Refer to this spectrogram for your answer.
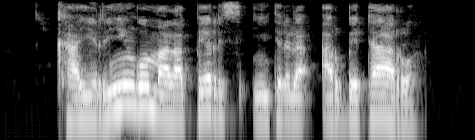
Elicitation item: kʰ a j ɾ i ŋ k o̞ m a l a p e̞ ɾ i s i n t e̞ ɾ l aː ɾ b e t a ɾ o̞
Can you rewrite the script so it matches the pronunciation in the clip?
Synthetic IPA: kʰ a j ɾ i ŋ ɡ o̞ m a l a p e̞ ɾ i s i n t e̞ ɾ l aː ɾ b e t a ɾ o̞

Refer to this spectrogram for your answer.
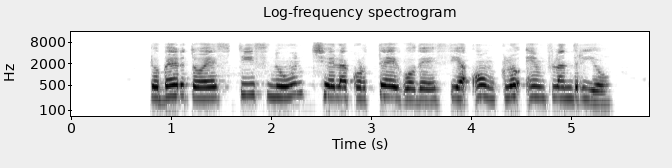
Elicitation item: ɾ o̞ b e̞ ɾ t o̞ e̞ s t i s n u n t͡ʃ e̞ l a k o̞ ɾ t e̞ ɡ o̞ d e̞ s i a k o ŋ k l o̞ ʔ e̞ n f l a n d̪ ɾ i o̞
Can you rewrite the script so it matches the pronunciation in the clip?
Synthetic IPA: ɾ o̞ b e̞ ɾ t o̞ e̞ s t i s n u n t͡ʃ e̞ l a k o̞ ɾ t e̞ ɡ o̞ d e̞ s i a ʔ o ŋ k l o̞ ʔ e̞ n f l a n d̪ ɾ i o̞

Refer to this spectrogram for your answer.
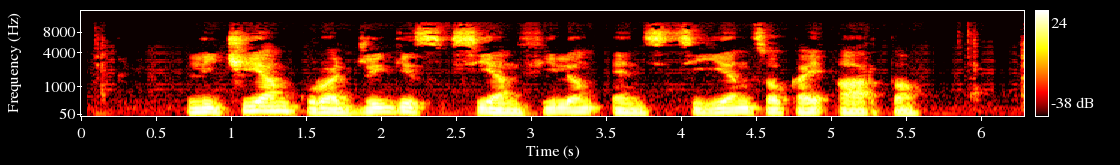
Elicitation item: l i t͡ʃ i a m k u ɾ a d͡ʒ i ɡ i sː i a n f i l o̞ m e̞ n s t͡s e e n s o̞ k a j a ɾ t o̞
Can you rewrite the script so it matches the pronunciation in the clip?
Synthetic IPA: l i t͡ʃ i a m k u ɾ a d͡ʒ i ɡ i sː i a n f i l o̞ n e̞ n s t͡s i e n t͡s o̞ k a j a ɾ t o̞

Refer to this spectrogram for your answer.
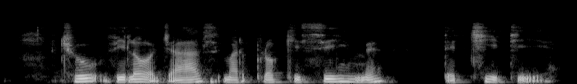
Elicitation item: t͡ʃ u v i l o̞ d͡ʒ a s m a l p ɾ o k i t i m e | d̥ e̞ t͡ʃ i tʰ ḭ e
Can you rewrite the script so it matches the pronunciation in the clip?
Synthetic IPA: t͡ʃ u v i l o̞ d͡ʒ a s m a l p ɾ o k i s i m e | d̥ e̞ t͡ʃ i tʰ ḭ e

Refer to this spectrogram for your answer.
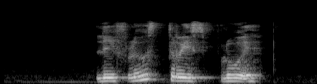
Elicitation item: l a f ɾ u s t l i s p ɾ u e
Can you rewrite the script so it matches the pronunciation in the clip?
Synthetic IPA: l i f l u s t ɾ i s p l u e

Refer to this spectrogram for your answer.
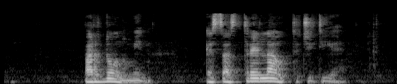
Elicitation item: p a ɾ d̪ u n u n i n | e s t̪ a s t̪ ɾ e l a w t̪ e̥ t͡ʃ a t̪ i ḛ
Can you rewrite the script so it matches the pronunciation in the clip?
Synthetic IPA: p a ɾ d̪ o n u m i n | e s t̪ a s t̪ ɾ e l a w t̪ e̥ t͡ʃ i t̪ i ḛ

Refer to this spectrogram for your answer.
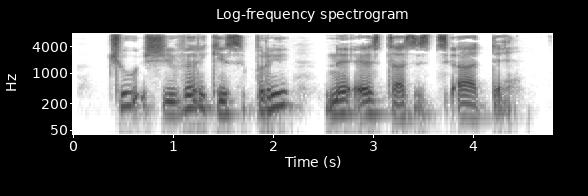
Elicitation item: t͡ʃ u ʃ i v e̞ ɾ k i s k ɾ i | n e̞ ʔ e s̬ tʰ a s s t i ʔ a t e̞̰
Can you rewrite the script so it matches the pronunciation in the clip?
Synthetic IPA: t͡ʃ u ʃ i v e̞ ɾ k i s p ɾ i | n e̞ ʔ e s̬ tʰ a s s t͡s i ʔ a t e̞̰

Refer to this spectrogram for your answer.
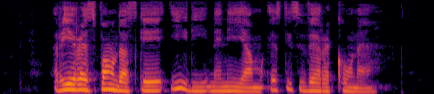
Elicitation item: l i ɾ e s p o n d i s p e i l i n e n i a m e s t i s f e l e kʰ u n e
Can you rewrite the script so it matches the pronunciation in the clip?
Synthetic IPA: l i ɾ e s p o n d a s k e i l i n e n i a m e s t i s v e ɾ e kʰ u n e

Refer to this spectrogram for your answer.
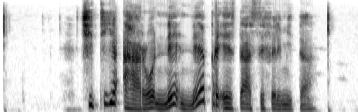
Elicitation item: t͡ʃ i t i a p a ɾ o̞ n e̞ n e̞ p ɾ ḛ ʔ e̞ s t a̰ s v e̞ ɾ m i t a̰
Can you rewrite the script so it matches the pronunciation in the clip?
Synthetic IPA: t͡ʃ i t i a ʔ a ɾ o̞ n e̞ n e̞ p ɾ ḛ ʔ e̞ s t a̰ s f e̞ ɾ m i t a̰

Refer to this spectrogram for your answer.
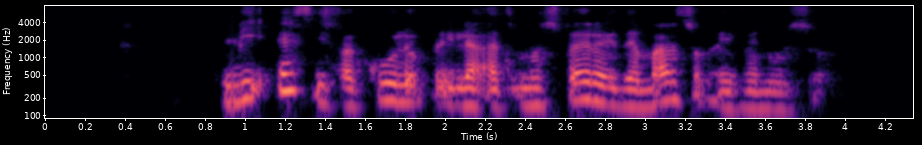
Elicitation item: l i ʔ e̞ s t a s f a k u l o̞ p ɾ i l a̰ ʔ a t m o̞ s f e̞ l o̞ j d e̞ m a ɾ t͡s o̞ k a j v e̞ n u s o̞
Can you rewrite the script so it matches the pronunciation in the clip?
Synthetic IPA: l i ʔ e̞ s t i s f a k u l o̞ p ɾ i l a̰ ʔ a t m o̞ s f e̞ ɾ o̞ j d e̞ m a ɾ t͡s o̞ k a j v e̞ n u s o̞

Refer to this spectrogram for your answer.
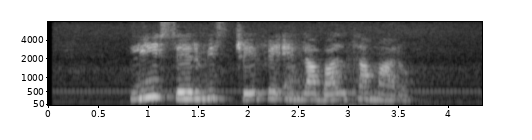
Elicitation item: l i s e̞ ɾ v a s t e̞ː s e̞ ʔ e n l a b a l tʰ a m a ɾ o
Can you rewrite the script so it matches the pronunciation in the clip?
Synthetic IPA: l i s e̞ ɾ v i s t͡ʃ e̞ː f e̞ ʔ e n l a b a l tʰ a m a ɾ o

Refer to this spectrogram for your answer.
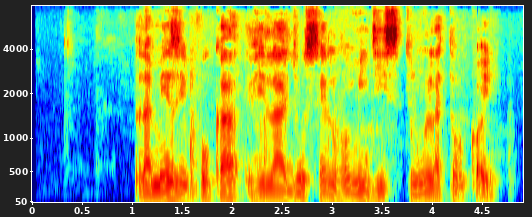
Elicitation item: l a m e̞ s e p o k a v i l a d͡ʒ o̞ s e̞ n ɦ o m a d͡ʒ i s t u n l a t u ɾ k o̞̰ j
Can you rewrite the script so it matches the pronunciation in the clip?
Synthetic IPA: l a m e̞ z e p o k a v i l a d͡ʒ o̞ s e̞ n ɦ o m i d͡ʒ i s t u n l a t u ɾ k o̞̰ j

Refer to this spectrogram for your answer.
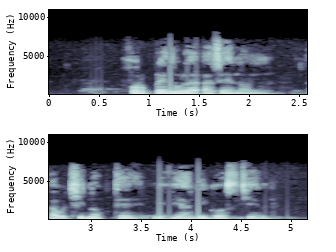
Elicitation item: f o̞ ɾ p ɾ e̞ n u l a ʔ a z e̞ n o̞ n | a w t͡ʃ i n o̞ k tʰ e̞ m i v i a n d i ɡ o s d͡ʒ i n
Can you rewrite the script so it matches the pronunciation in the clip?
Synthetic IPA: f o̞ ɾ p ɾ e̞ n u l a ʔ a z e̞ n o̞ n | a w t͡ʃ i n o̞ k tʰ e̞ m i v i a n d i ɡ o s d͡ʒ i n

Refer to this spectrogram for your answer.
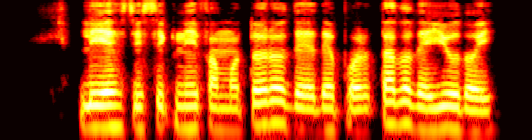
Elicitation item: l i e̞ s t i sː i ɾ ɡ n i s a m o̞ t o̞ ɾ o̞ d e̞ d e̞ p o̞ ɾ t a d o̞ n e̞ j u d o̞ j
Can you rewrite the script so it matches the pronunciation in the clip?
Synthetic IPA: l i e̞ s t i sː i ɡ n i f a m o̞ t o̞ ɾ o̞ d e̞ d e̞ p o̞ ɾ t a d o̞ d e̞ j u d o̞ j

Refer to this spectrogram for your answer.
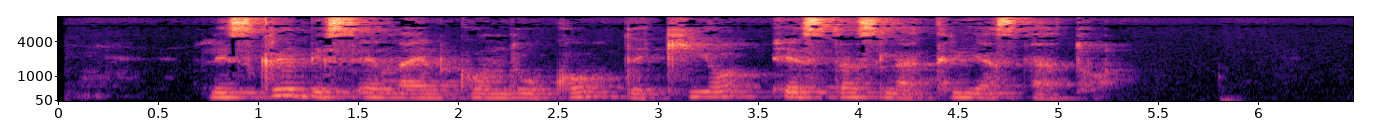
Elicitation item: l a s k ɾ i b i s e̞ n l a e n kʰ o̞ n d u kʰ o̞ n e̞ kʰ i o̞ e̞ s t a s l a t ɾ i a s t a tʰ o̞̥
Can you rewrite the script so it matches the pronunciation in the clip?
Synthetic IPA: l i s k ɾ i b i s e̞ n l a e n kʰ o̞ n d u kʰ o̞ d e̞ kʰ i o̞ e̞ s t a s l a t ɾ i a s t a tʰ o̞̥

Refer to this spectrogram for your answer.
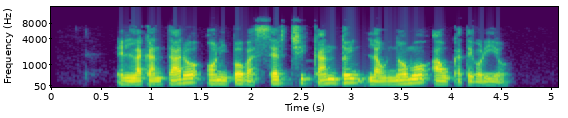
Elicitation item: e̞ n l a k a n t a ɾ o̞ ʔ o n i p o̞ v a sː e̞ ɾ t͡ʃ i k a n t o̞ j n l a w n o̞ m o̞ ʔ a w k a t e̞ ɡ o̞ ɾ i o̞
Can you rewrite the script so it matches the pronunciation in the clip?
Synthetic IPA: e̞ n l a k a n t a ɾ o̞ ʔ o n i p o̞ v a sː e̞ ɾ t͡ʃ i k a n t o̞ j n l a w n o̞ m o̞ ʔ a w k a t e̞ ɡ o̞ ɾ i o̞

